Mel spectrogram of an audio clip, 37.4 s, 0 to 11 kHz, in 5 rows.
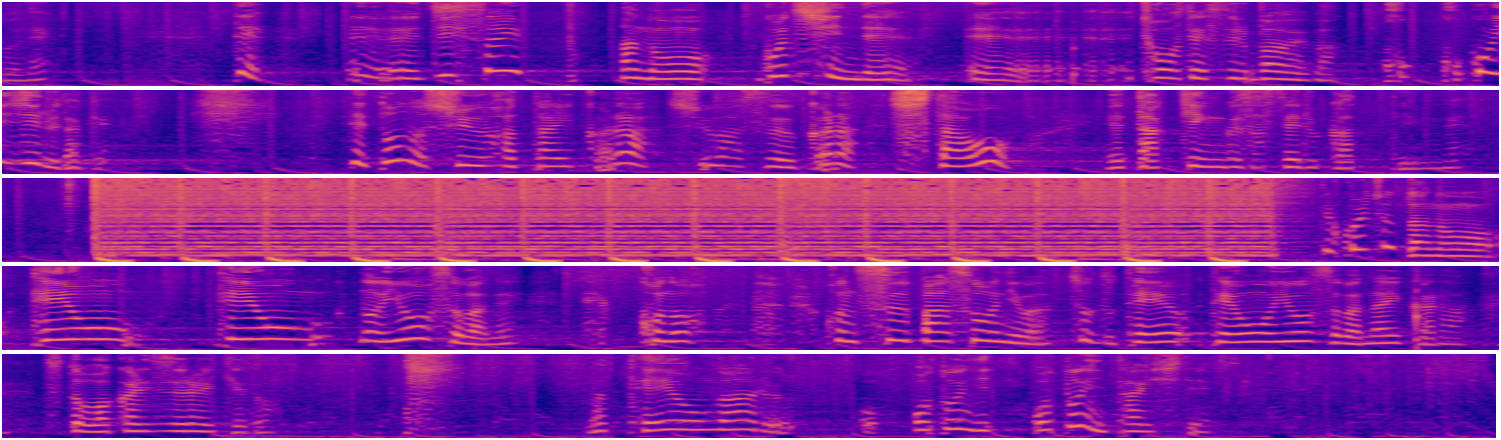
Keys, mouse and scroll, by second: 0.0-1.3 drag, 6.7-21.1 drag, 15.2 space, 21.2 space, 25.1 click, 30.7 click, 33.9-35.1 drag.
